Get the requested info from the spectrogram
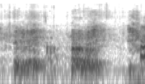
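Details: Rusty, a Poodle in Colorado, gives three short, harsh, rough-edged barks spaced roughly half a second apart, each a brief broadband burst with a low throaty base, in a quiet indoor setting.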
